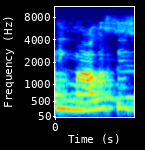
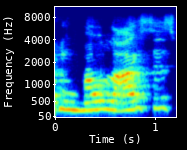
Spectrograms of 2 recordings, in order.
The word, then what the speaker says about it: hemolysis: these words okay so hemolysis or hemolisis however you want to pronounce it to help you remember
